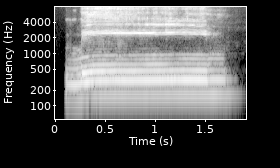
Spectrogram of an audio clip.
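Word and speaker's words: ميم: মানে আনমিউট করে বলি মিম মিম মিম মিম মিম উচ্চারণ করছি এটা কিন্তু ছোট্ট দুই ঠোঁটের মিম শুকনা অংশ থেকে উচ্চারিত হচ্ছে মিম মিম আচ্ছা মিম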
